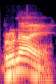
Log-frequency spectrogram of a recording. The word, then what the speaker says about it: Brunei: which is around twenty something to thirty something brunei dollars right and i agree that is the embraced brunei clothing crisis that is all from me thank you okay thank you for the correction yeah brunei not brunei brunei guys tonight this has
